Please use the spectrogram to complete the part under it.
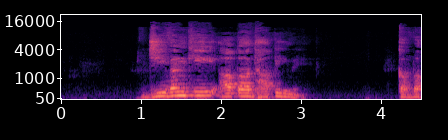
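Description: A man reads aloud calmly, close to the microphone.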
